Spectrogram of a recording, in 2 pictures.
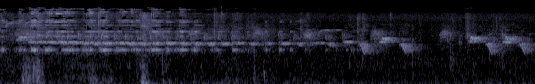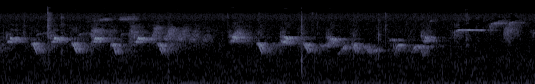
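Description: Faint birdsong in wet forest: a songbird repeats short, falling whistled notes about three a second, in two runs with a brief pause between. Before that there is a thin, steady high tone in the first few seconds.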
